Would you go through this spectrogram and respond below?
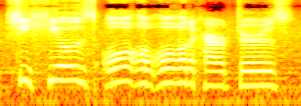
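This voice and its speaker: High-voiced man streaming, faint background noise. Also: fairly even intonation, a bit bright, poor audio. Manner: halting, thinking aloud. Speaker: game livestream host. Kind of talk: casual livestream chat.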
